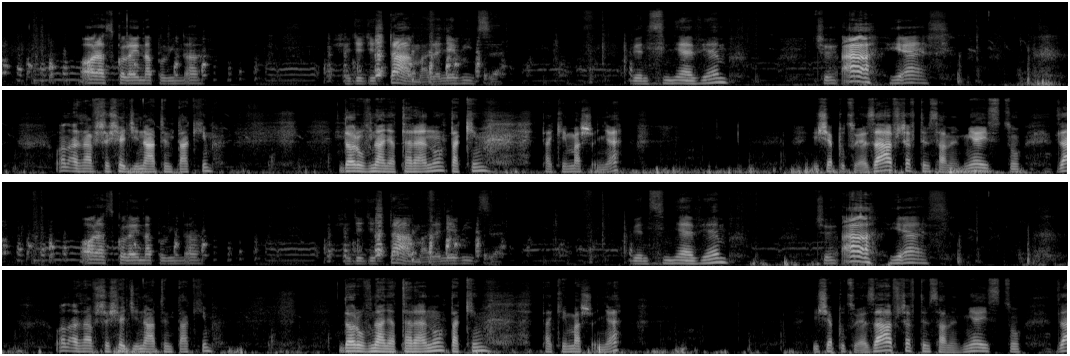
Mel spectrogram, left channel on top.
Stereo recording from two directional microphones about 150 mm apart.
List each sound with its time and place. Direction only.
0.8 s speech: 5° left (ahead or behind)
1.8 s speech: 15° left (ahead or behind)
3.3 s speech: 10° left (ahead or behind)
6.3 s speech: 15° right (ahead or behind)
6.7 s speech: 35° right (ahead or behind)
8.7 s speech: 65° right (ahead or behind)
10.3 s a sound: 35° right (ahead or behind)
12.0 s speech: 20° right (ahead or behind); by 17.1 s 45° right (ahead or behind)
18.6 s speech: 40° right (ahead or behind)
20.2 s speech: 20° right (ahead or behind)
